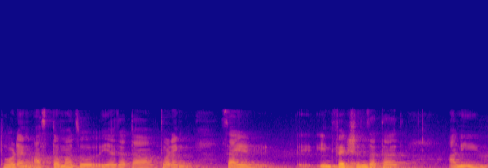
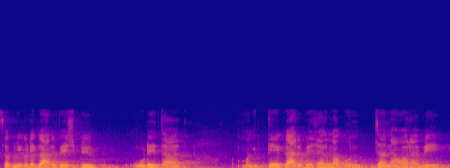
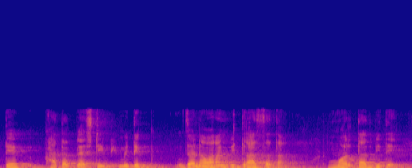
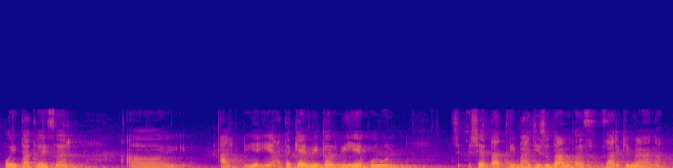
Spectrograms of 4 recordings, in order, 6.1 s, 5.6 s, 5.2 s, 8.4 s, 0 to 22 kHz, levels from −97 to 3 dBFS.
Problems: none marked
